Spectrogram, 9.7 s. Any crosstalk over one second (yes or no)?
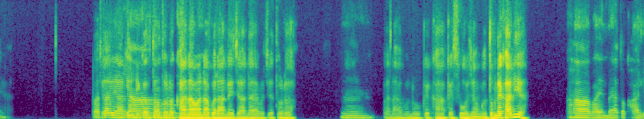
yes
